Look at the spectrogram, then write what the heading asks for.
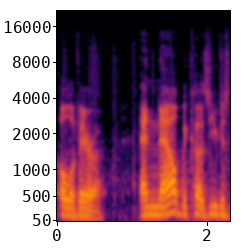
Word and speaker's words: Oliveira: Well, Cowboy Oliveira, it's pronounced Oliveira.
